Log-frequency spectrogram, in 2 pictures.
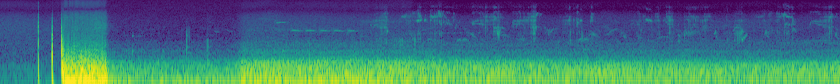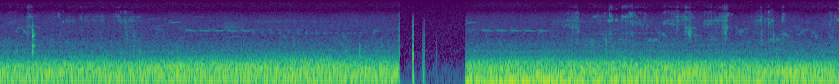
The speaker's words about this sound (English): four display flights by juvenile Calyptiana, the same bird that gave the previous series of songs.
